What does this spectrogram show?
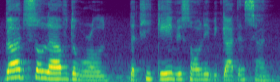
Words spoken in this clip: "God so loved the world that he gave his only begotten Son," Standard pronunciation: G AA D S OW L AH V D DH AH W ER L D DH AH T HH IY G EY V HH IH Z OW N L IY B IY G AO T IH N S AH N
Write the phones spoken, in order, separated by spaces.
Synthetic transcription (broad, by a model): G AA D S OW L AH V D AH W ER L D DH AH T HH IY G EY V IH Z OW N L IY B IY G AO T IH N S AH N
